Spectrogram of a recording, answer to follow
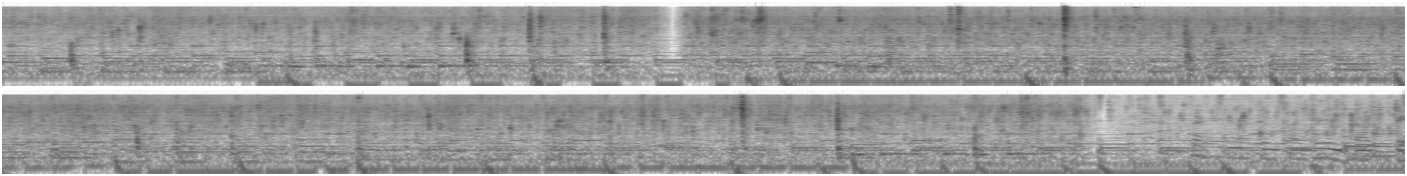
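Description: Background music over a tomato-sauce stew of chicken, potato and carrot simmering in a frying pan, with a wooden spatula stirring it and now and then knocking against the pan.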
